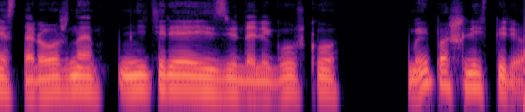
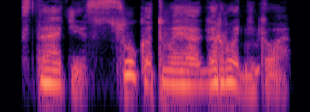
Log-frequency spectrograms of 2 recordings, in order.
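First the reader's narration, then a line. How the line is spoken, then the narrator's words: Hissed. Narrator (Russian): прошипел Нарышкин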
